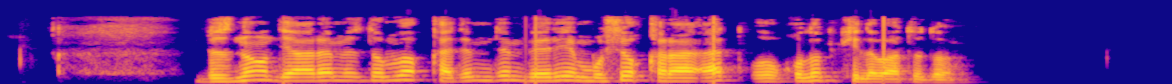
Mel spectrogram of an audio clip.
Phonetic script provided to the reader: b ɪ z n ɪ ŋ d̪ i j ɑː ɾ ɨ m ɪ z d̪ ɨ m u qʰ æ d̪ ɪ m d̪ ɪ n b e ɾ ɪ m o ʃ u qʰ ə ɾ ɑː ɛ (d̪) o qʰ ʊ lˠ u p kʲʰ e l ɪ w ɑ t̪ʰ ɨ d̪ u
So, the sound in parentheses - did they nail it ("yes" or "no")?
no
